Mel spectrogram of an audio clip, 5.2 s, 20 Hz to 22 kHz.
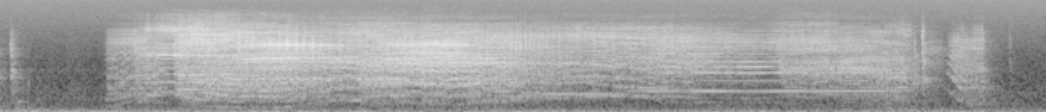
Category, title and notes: Sound effects > Objects / House appliances
squeaky wood door 02
Squeaky wood door opening
opening, open, wood, door, squeak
